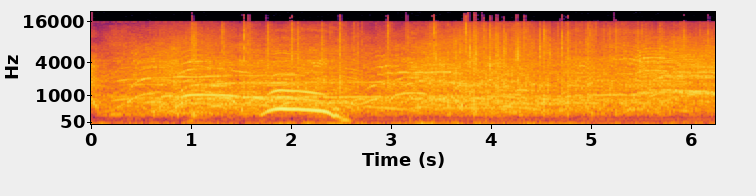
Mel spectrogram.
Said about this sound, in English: Woo! Wow, big cheers. Yes, we have a live studio audience, guys. Our first episode, and we'll have it for the next 2 minutes.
